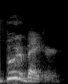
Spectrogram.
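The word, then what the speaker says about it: Budda Baker: you say it though do you say it like buddha baker or you say like buddha baker just like peccarine it's buddha baker the longest time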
